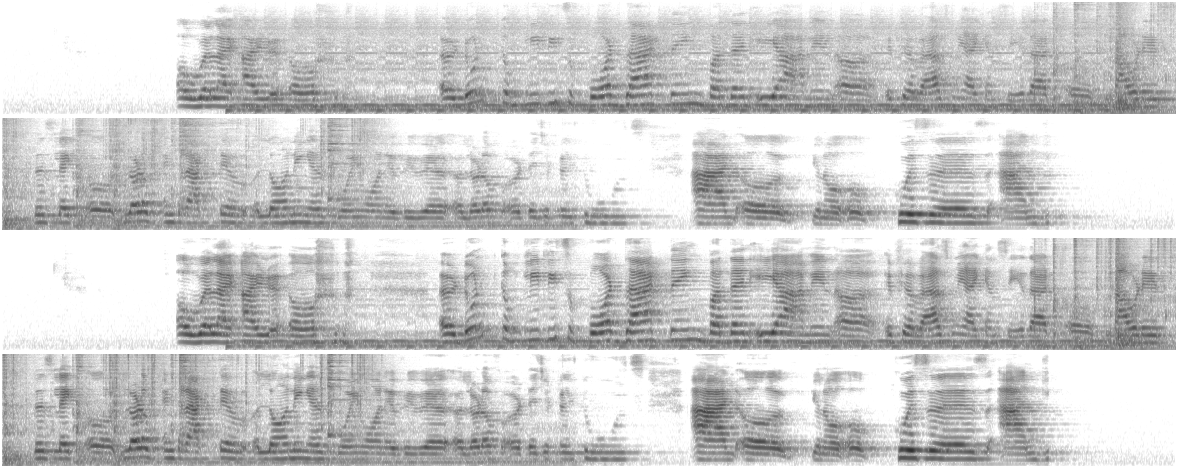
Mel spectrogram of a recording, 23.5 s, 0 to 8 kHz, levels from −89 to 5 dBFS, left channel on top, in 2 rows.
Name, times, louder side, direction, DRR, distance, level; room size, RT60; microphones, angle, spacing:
voice 1, 1.7-4.1 4.4-18.1 18.6-22.2, right 4 dB, 90° right, 1.3 m, -31 dB
sound 1, 2.2-11.3, left 2 dB, 60° left, 0.9 m, -39 dB
sound 2, 10.1-17.5, right 6 dB, 40° right, 3.2 m, -37 dB
29.5 x 20.0 x 9.2 m
head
